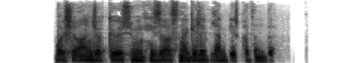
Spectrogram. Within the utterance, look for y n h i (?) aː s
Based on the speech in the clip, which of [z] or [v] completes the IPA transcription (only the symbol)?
z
